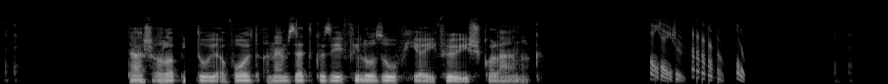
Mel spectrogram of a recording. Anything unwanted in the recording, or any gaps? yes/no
yes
